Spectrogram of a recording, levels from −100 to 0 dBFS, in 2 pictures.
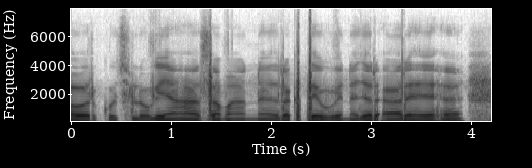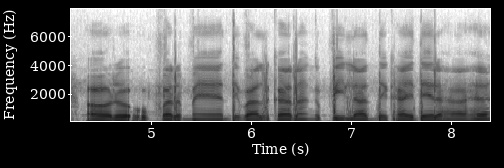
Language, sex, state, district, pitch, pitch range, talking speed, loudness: Hindi, male, Odisha, Khordha, 105 Hz, 105-110 Hz, 155 wpm, -17 LUFS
